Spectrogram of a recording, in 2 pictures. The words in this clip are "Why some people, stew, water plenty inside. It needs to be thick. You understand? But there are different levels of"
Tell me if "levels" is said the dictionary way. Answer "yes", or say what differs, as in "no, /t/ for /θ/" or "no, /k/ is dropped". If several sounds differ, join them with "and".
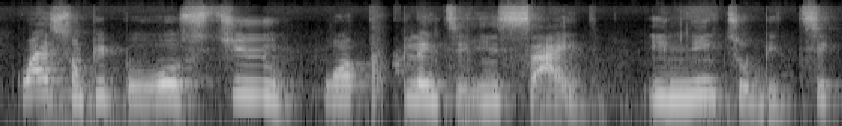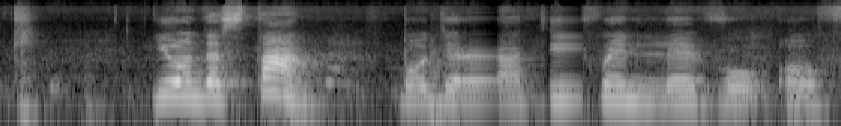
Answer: no, /z/ is dropped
